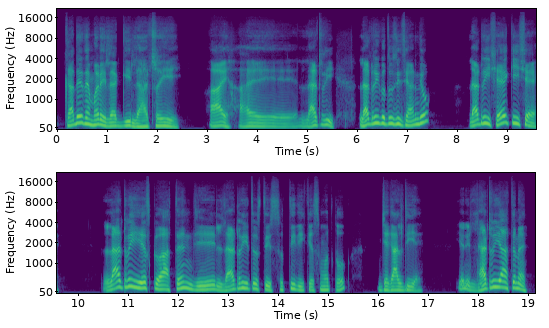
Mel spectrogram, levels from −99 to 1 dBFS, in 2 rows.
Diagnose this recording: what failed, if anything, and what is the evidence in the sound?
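Nothing in this recording points to a failure at any stage of the chain. The speech runs continuously, with no defect to cite at any moment.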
